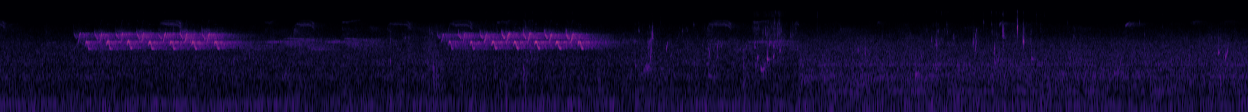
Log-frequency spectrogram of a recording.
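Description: A songbird sings two rapid trills of quickly repeated high notes, each about a second and a half long, about three seconds apart. A few faint small ticks and knocks follow over a low background.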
